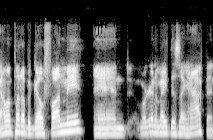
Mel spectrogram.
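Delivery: ordinary talk, nothing marked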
